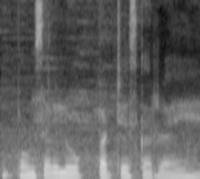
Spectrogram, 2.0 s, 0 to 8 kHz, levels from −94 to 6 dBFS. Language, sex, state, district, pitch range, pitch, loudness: Hindi, female, Chhattisgarh, Sarguja, 175-190 Hz, 185 Hz, -17 LUFS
